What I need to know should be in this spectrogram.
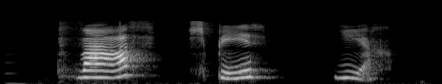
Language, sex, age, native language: Icelandic, male, 7, Icelandic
